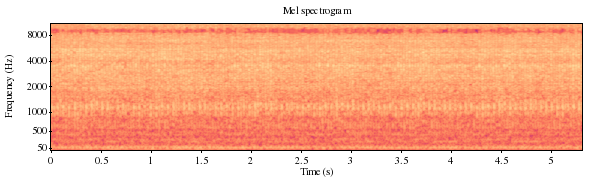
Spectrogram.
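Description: Diesel idling unevenly with a lumpy, irregular beat of roughly one stumble a second over the clatter; rough idle, cause not pinned down.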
